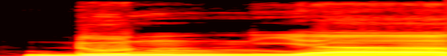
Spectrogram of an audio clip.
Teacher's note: Maka dinamakan izhar mutlak, bukan idgham bi gunnah. Maka izhar dibaca jelas, tidak berdengung, pendek saja. Dunya, begitu.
